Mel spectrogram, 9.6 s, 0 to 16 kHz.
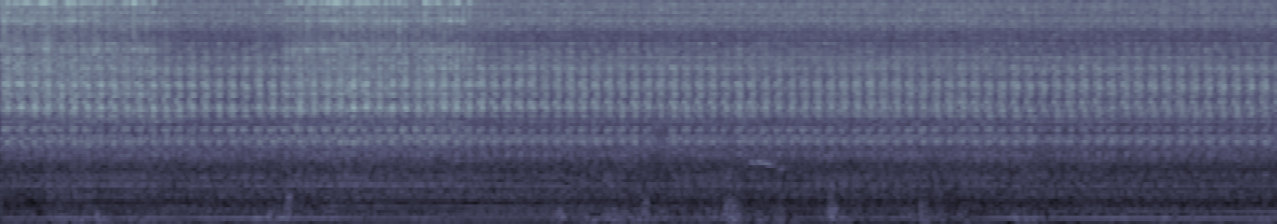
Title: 1.5 TSI sound on cold start. what could be problem? knocking noise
